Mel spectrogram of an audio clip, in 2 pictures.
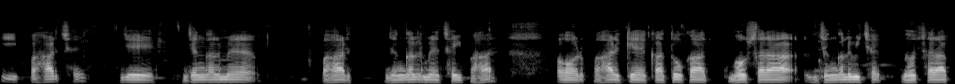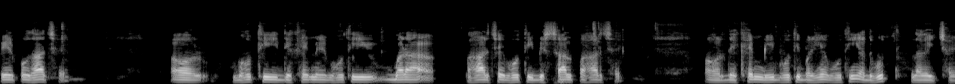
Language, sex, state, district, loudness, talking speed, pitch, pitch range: Maithili, male, Bihar, Samastipur, -22 LUFS, 165 wpm, 110 Hz, 110-115 Hz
